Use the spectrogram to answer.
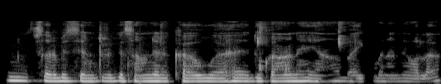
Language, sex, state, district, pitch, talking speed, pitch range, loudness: Hindi, male, Bihar, Purnia, 150 Hz, 190 wpm, 145-150 Hz, -23 LUFS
